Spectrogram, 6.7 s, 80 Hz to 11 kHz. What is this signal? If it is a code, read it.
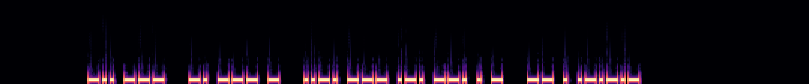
Morse code, heard as a keyed tone, about 40 wpm, 700 Hz. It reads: DO NOT FORGET ME.
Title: Sentences from Top 1200 Words 40wpm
